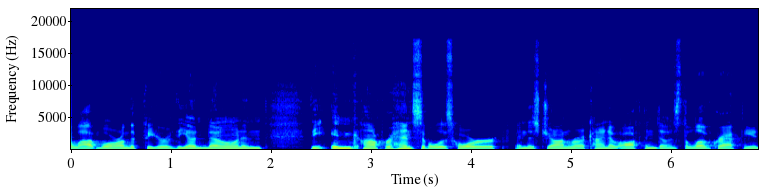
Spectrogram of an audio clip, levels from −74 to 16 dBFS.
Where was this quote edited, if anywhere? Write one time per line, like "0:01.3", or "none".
0:04.4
